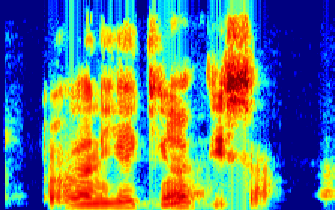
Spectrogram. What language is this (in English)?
Kabyle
